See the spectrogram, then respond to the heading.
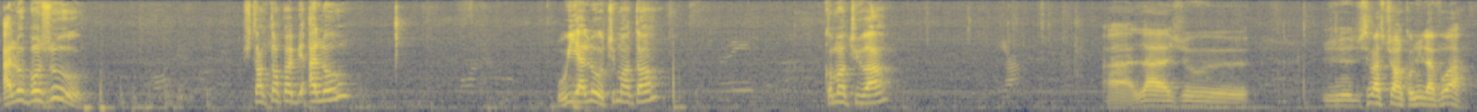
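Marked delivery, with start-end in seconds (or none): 0.0-8.9 loud, high phone voice; shouting on bad phone line. Real, not acted. 13.3-14.7 shouting on bad phone line. Real, not acted.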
